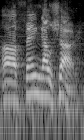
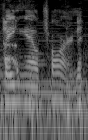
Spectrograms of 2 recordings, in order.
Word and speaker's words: Fang Al Shar: Fang Al Shar. I have been putting an N. I've been doing Fango Charn. Ah, damn it. I get it. But it's pronounced out Shar, Shar, Shar, da da da da, Shar, Shar, Shar.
